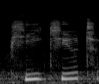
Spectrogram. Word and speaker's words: Pecute: of a review of this uh pea cute i believe is how it's pronounced elevated feeder and the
